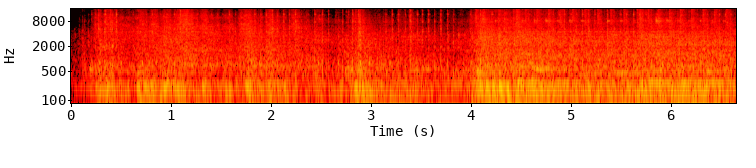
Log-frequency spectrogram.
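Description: Four-cylinder carbureted gasoline engine running on glow plugs instead of spark plugs, firing roughly and unevenly, just after the choke was pushed in and it was said to be running too lean to keep going. About four seconds in it changes to a louder, steadier running sound.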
